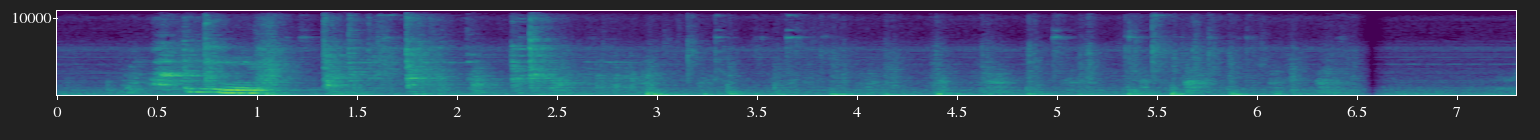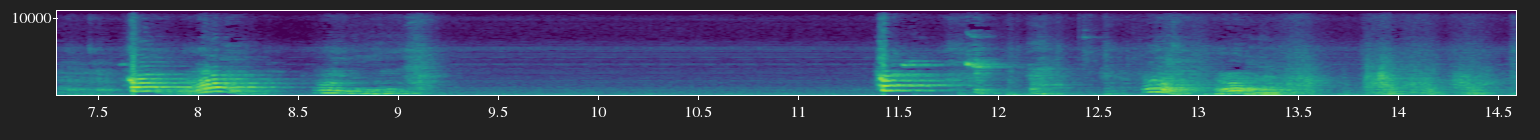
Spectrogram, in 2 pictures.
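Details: Lucy, a beagle mix left home alone and caught on a home camera, gives three separate bouts of drawn-out, wavering howls and whines, each sliding downward in pitch, with quiet rustling between them.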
